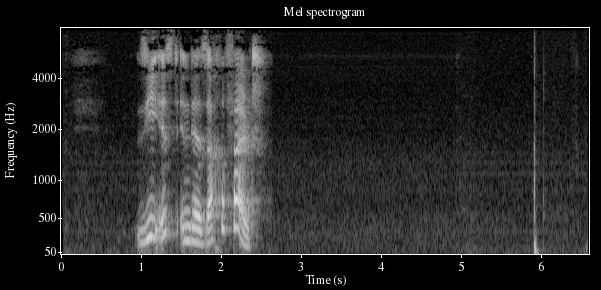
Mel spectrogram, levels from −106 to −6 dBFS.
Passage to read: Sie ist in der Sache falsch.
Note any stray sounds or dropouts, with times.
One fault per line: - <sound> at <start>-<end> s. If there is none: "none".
none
